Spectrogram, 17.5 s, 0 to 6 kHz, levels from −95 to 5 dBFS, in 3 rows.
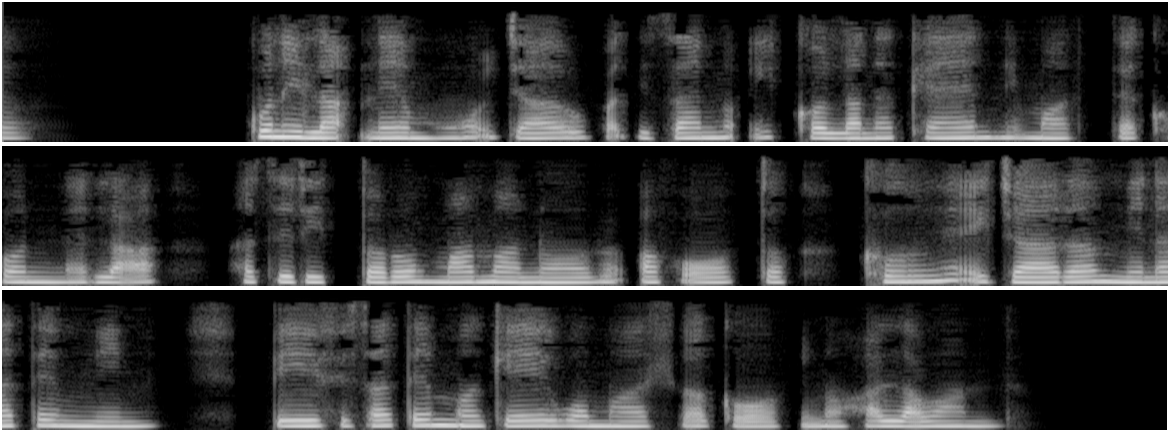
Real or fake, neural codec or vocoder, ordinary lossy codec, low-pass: fake; codec, 16 kHz, about 1 kbps, DyCAST, with the encoder's durations; MP3, 32 kbps; 5.4 kHz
